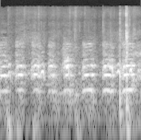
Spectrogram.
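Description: Domestic fowl calling softly: a steady run of short, low clucking notes, about five a second.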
